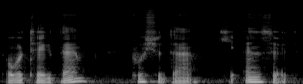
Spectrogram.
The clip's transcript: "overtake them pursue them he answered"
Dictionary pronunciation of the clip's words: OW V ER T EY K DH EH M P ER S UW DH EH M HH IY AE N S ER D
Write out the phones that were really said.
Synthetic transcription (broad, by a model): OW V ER T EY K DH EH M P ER SH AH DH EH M HH IY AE N S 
